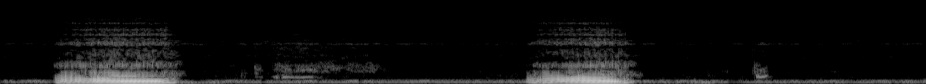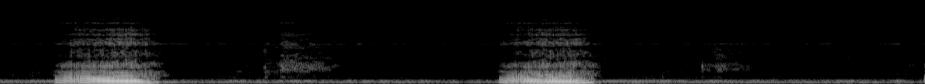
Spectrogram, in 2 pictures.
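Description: Regular loud snores on the in-breath, about thirteen a minute, with soft breathing noises between and a steady low room hum.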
